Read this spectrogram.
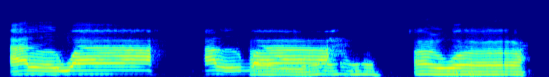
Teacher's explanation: Ahnya kayak ha tipis ya.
